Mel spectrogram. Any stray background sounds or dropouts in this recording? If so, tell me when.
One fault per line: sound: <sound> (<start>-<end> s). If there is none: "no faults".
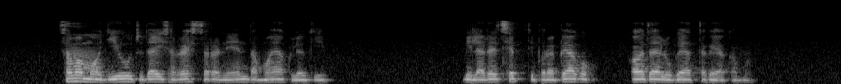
no faults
